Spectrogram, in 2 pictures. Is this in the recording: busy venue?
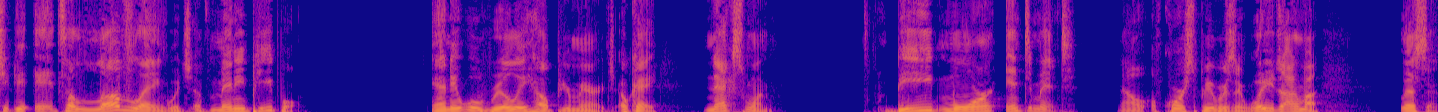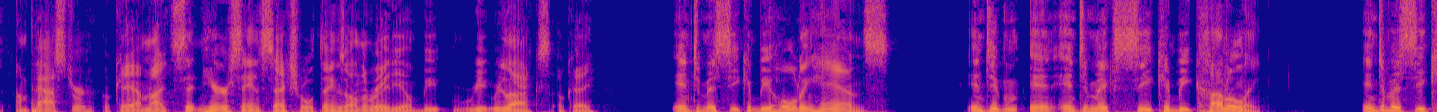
no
